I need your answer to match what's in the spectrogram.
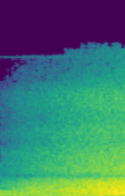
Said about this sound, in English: It may not look much, but this tiny moorland stream becomes the River Severn. Its actual source is a bog a few kilometres uphill from here on the Plinlimmon Range in Mid Wales.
